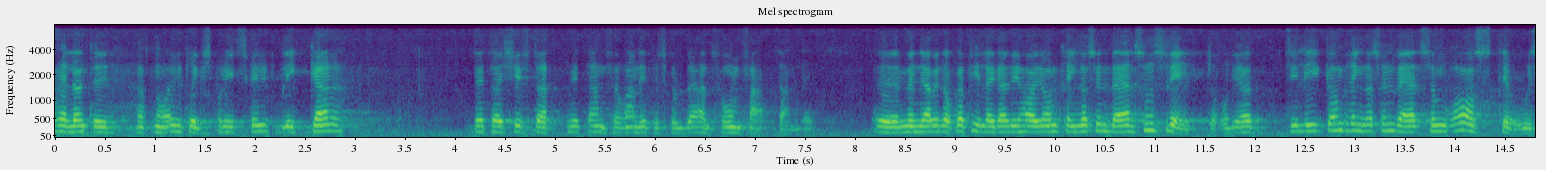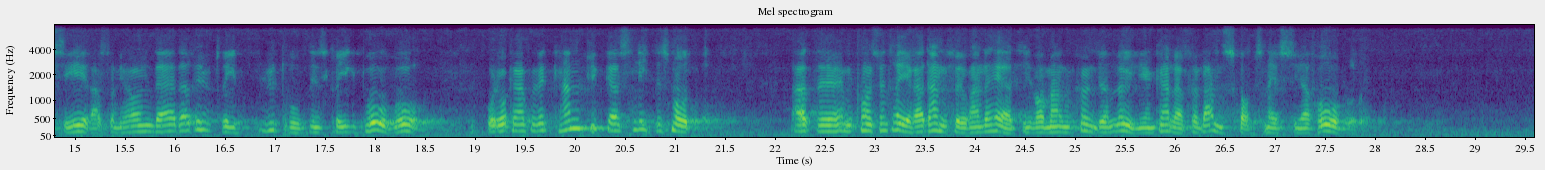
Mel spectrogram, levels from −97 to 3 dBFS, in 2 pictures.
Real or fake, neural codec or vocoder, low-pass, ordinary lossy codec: fake; codec, 16 kHz in and 24 kHz out, 1.1 kbps, FireRedTTS-2 codec; 7.2 kHz; Opus, 24 kbps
